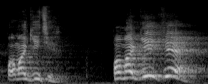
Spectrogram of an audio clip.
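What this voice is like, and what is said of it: Shouting. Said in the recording (Russian): “не кричите”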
